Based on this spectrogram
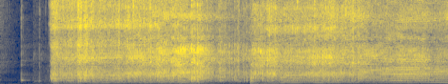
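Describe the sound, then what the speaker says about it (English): A Magic Bullet blender grinding dried chiles into powder, starting with a click then a loud, steady whirring grind with a brief pulse midway, close and alone. "I'm grinding these down using a magic bullet blender"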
